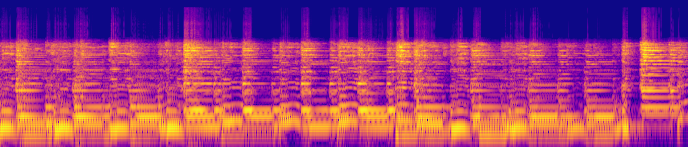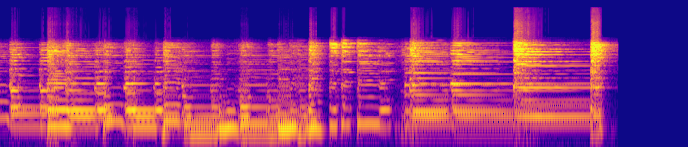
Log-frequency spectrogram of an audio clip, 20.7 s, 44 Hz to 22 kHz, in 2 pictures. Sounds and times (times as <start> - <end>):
Strum: 0.0 - 19.6.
